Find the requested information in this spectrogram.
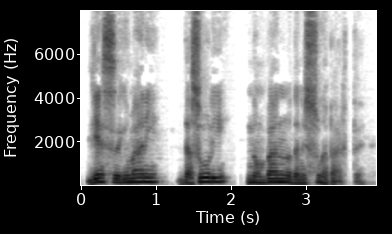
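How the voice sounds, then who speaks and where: A man's dark, mellow, somewhat breathy voice sounds dry and close with no echo against a quiet background. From Milan, northern Italy. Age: 50s. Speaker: author, crossdresser. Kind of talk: interview conversation. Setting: bookshop café.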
